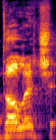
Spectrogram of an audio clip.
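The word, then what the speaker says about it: Dulwich: you mentioned through a British school system called dulich International adulics is spelled d-u-l-w-i-c-h and and dalicha I had a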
